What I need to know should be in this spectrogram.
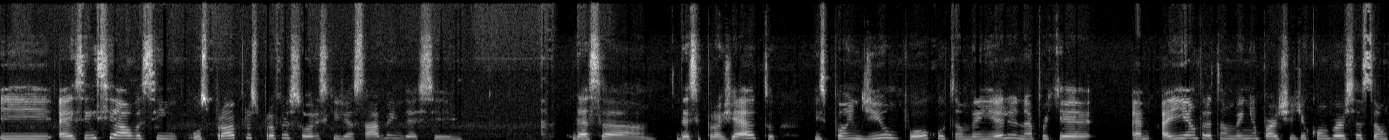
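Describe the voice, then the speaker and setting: Very slowly, a woman speaks in a high voice with a dark, mellow tone and fairly even intonation, the sound dry and close with no echo. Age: 20s. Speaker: pedagogy student. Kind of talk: casual chat.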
